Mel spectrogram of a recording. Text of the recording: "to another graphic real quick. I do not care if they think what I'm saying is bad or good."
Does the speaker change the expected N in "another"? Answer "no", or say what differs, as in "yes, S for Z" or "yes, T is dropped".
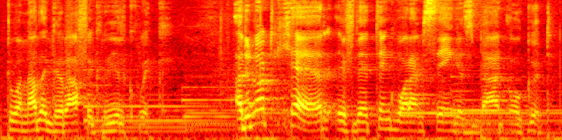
no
